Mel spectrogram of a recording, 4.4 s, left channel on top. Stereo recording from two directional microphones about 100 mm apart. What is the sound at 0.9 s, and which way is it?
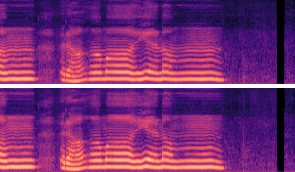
Speech, 55° right (ahead or behind).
